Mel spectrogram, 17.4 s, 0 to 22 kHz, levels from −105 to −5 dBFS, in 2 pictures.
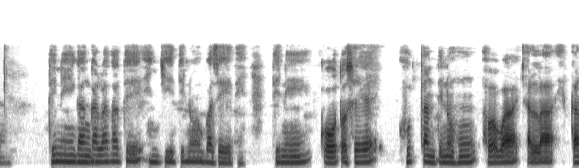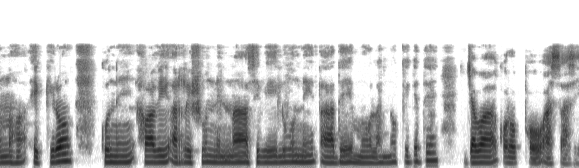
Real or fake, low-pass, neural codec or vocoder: real; 7.2 kHz; none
